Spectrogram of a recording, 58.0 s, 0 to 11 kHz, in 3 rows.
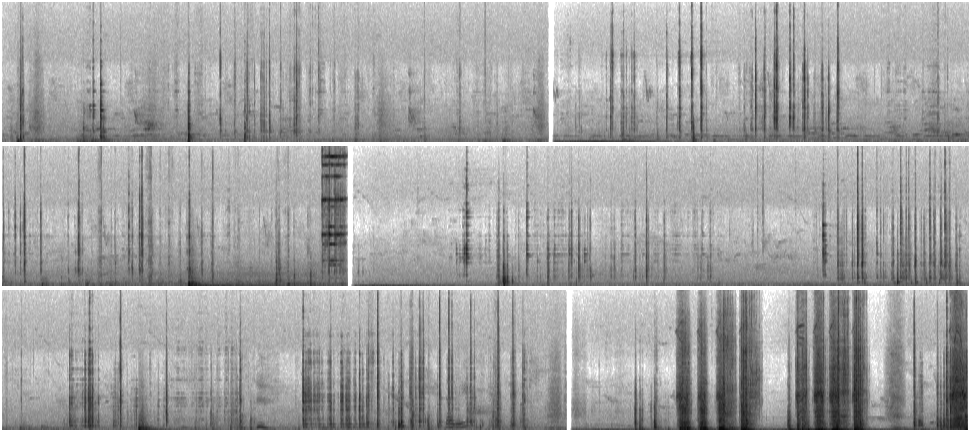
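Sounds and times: short ringing clink: 0:25.7 - 0:26.2
heavy metal knock: 0:41.4 - 0:42.2.

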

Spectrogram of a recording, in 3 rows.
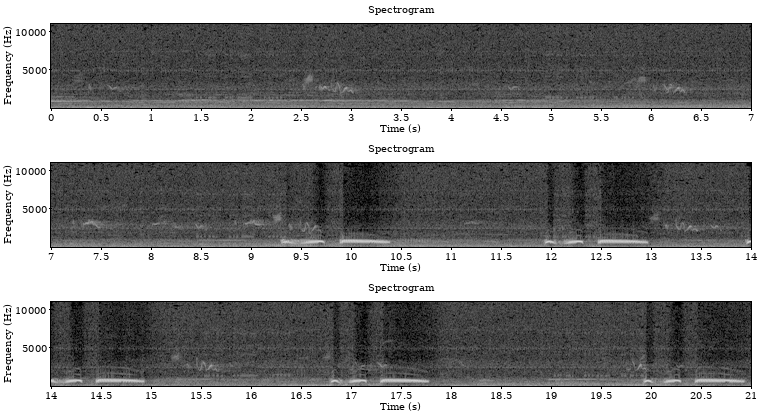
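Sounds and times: dove cooing: 0:08.2 - 0:21.0.

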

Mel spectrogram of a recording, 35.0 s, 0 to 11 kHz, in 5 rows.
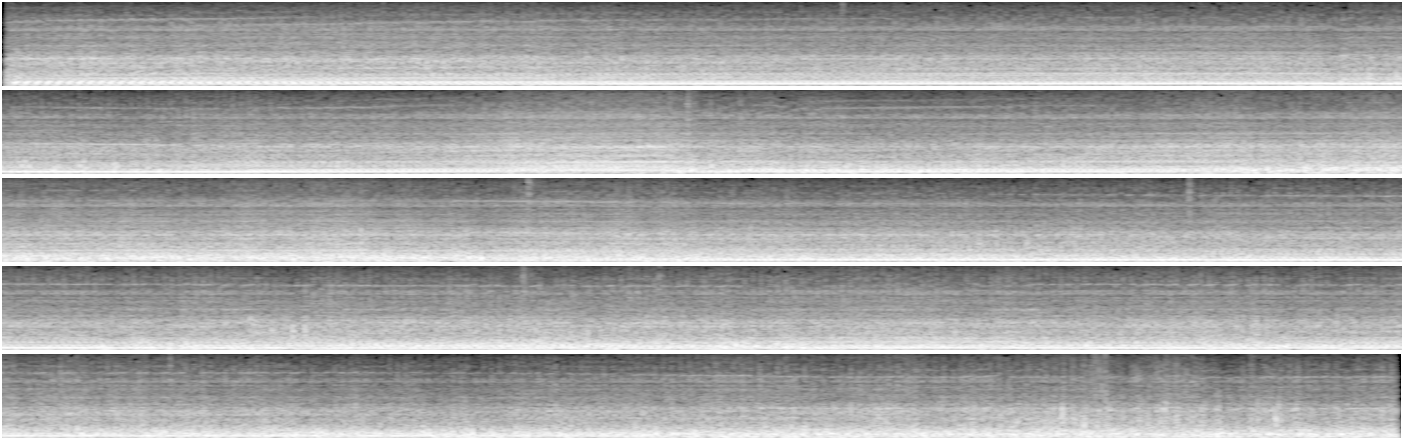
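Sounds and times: motorcycle engine running: 0:00.0 - 0:34.9
wind noise on microphone: 0:21.2 - 0:34.9.

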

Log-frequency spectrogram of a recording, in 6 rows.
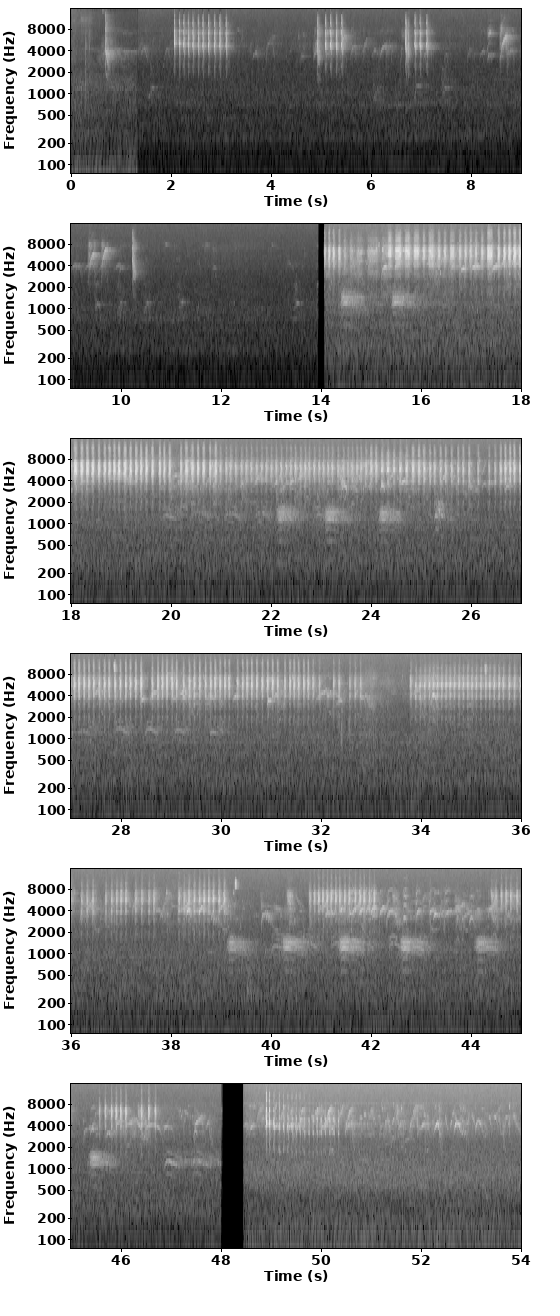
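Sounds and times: shrike harsh alarm calls: 0:00.0 - 0:01.4, 0:14.1 - 0:30.6, 0:38.6 - 0:43.4, 0:44.1 - 0:46.0.

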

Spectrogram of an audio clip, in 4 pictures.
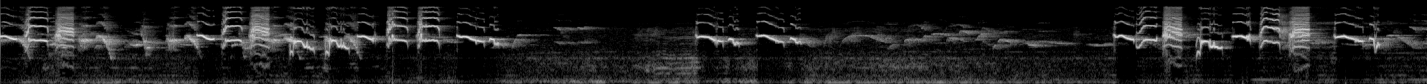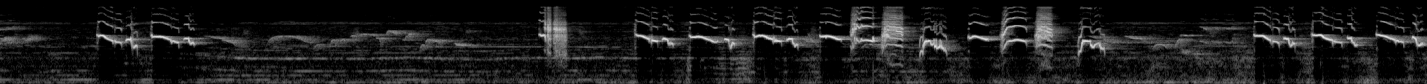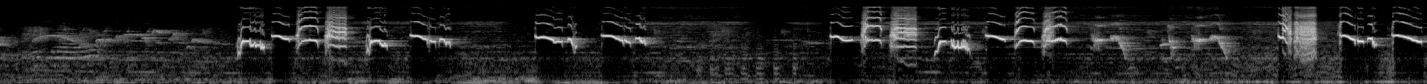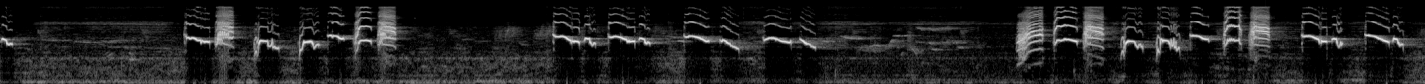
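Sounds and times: bird singing whistles: 0:10.1 - 0:19.0, 0:19.6 - 0:28.6, 0:29.9 - 0:33.2, 0:33.8 - 0:35.2, 0:36.8 - 0:43.8, 0:48.3 - 0:57.0.

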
